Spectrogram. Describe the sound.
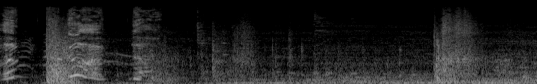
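A loud gunshot cracks out near the start as a retired man is shot, the bullet shattering his arm and entering his chest, followed by a low rumbling tail, muffled thuds and another broad blast a few seconds later, with indistinct voices in the background.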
